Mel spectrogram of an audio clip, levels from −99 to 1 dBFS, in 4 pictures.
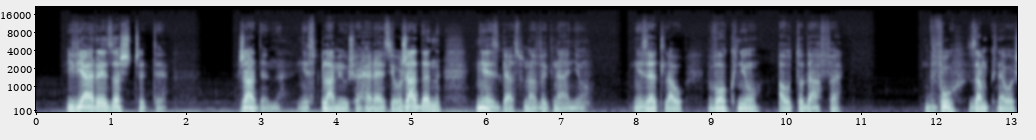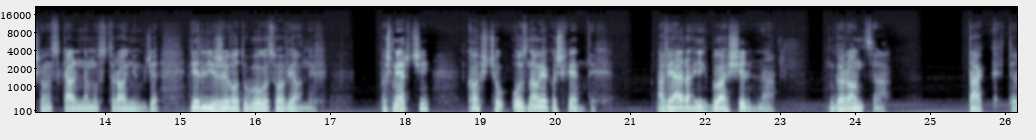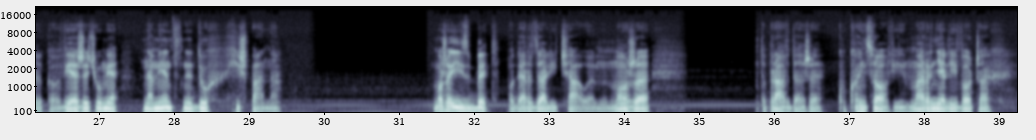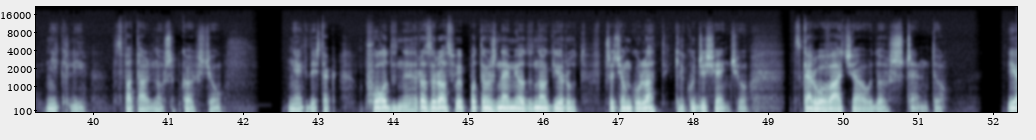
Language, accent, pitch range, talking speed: Polish, native, 75-105 Hz, 95 wpm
